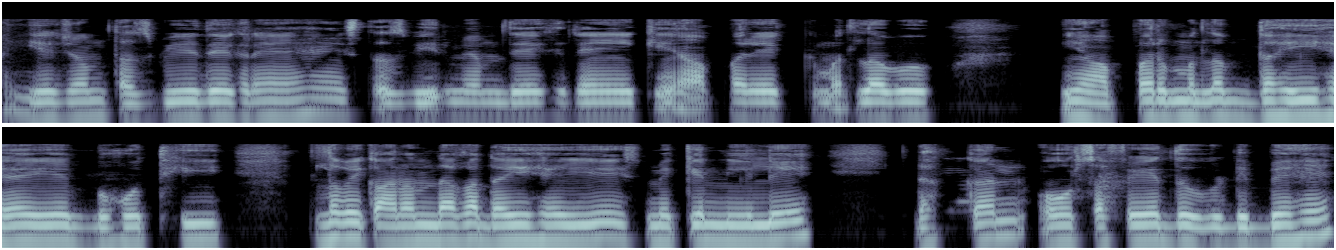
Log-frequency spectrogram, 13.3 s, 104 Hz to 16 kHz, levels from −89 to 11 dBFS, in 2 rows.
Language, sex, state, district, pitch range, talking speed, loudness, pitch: Hindi, male, Uttar Pradesh, Jyotiba Phule Nagar, 130-140 Hz, 190 wpm, -17 LUFS, 135 Hz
